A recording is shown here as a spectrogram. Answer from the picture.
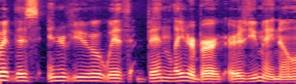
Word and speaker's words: Laderberg: Laderberg. Also known as. Yeah, not Laderberg, Laderberg. Laderberg.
